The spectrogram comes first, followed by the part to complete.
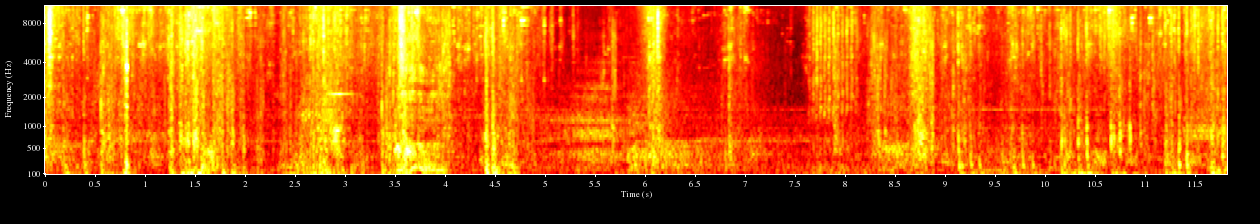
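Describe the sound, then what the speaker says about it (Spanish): Horse hooves clip-clopping steadily in the World War I shooter game Battlefield 1, with dense, busy movement and rattling gear throughout and no talk over it. "Puede nadar el caballito."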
